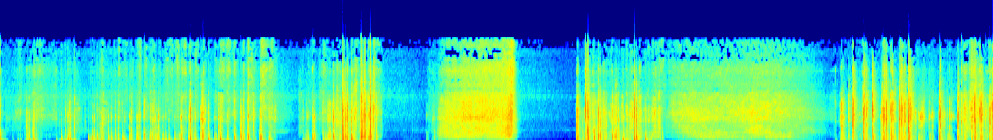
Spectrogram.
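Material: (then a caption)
Cardboard. A large white rectangular cardboard perfume gift box lies closed and flat, printed back side up, while both hands tap it fast with long red-painted fingernails. Bursts of rapid, dry, clicky tapping alternate with two stretches of steady soft scratching and brief silences.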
